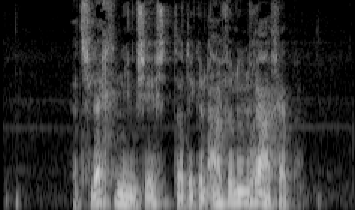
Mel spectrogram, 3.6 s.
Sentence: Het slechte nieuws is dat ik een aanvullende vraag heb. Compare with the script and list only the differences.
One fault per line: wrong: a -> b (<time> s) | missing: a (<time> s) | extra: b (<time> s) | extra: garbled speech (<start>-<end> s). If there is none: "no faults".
no faults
